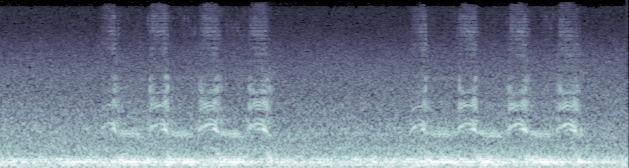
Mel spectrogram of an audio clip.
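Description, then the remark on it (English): An Antarctic minke whale's bioduck call, recorded underwater in the Southern Ocean off Antarctica: two sets of four rapid, quacking pulse bursts, each a mid-pitched, buzzy duck-like sequence, over a steady low underwater rumble. “Bioduck sounds like ducks quacking.”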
